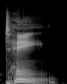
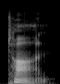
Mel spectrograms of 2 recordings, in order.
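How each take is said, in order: First: It is said with an American pronunciation. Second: It is said with an Irish pronunciation. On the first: "as us Americans would say it" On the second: "pronounced in Irish"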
